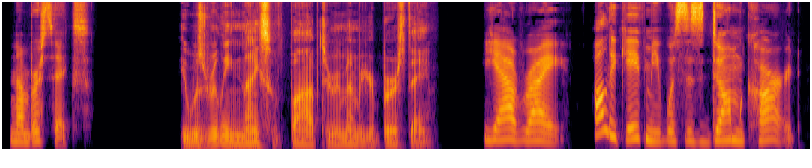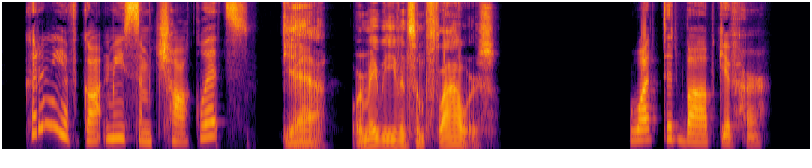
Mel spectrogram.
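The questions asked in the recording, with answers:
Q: What did Bob give her?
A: A card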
